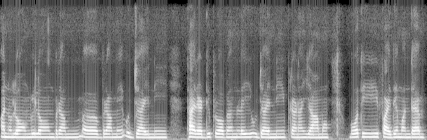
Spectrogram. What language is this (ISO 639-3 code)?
pan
